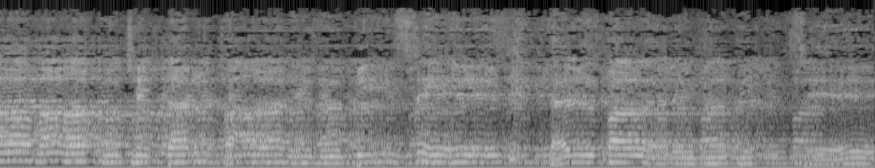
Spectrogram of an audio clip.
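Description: Naat recitation: a voice singing a long, wavering melodic line over a steady hummed vocal drone.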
